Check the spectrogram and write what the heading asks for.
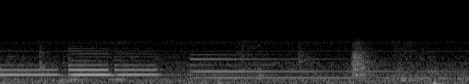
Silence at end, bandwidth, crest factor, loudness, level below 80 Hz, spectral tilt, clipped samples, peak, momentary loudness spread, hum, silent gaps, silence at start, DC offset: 0 s; 19 kHz; 14 dB; -37 LUFS; -52 dBFS; -7 dB/octave; under 0.1%; -22 dBFS; 12 LU; none; none; 0 s; under 0.1%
